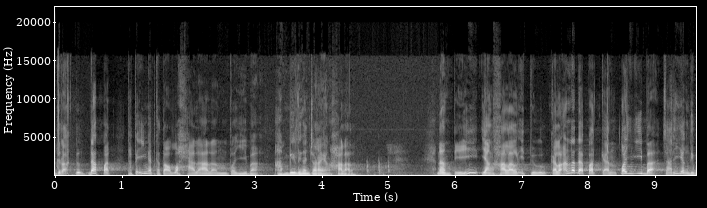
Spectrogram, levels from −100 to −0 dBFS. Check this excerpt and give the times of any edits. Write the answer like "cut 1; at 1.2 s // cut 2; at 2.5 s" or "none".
none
